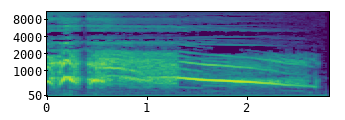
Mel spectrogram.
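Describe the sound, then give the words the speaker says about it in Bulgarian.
A rooster crows once, a loud, strained call that starts with a few choppy notes and stretches into a long, wavering tone that slowly falls in pitch before cutting off. “Плясва с криле, запява.”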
